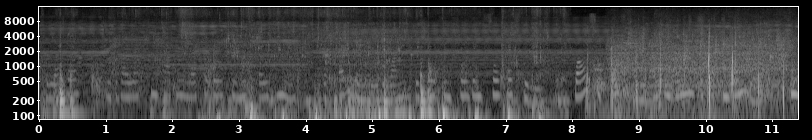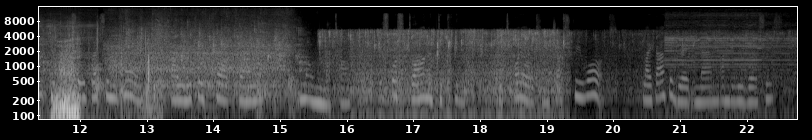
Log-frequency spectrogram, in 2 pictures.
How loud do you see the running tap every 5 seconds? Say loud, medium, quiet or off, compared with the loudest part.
loud, loud, loud, loud, quiet.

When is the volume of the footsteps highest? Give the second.
12 s.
